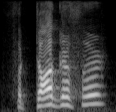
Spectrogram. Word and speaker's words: photographer: another word photographic so three different kinds of stress on basically the same related word you have photo photographer photography but photographic can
